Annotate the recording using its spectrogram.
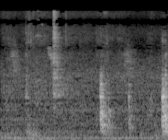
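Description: Faint clicks and handling noise of a metal tie-down strap hook being slipped into the gap between tailgate and body, over a steady low hum. A brief louder sound comes about a second and a quarter in.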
